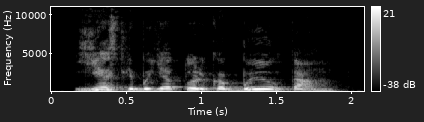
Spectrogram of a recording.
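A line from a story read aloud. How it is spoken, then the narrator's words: Threatening exclamation. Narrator (Russian): воскликнул мой друг с угрожающим видом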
